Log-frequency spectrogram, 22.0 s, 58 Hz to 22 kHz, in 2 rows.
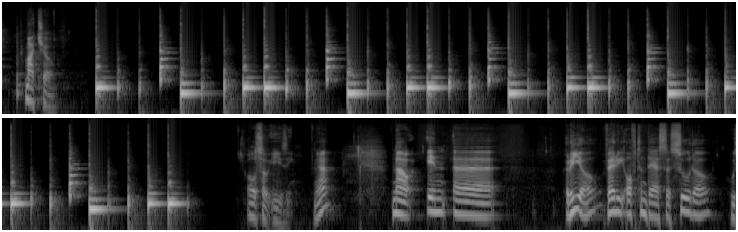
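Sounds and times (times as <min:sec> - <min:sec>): deep open drum tone: 0:01.4 - 0:13.8
congas and bongo samba groove: 0:01.4 - 0:13.9.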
